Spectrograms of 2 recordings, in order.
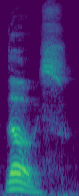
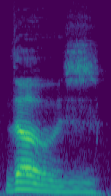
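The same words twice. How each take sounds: First: The word ends with a voiceless S sound. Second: The word ends with a voiced Z sound. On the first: "If I made it fully an S" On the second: "the sound is a Z"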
